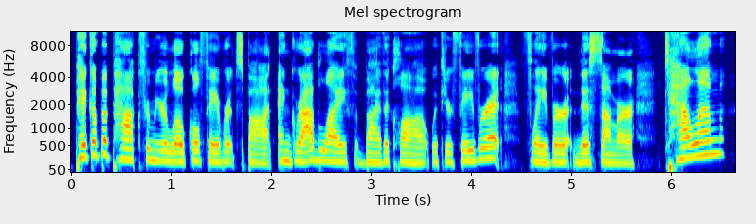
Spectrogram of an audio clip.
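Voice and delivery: upbeat sponsor read over music; podcast host reading a seltzer ad to fans, peppy. Acted. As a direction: sell it to the listeners, breezy and bubbly.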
